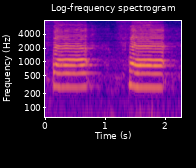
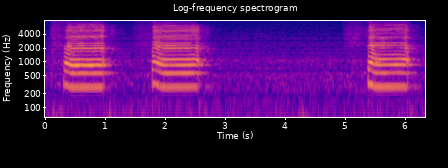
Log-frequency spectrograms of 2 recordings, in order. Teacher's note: سامنے کے جو دو دانت ہیں نا ہمارے، وہ نیچے کے ہونٹ پہ لگیں گے. فا، نیچے کے ہونٹ کے اندر کے حصے کو لگنے سے فا ادا ہوتا ہے.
